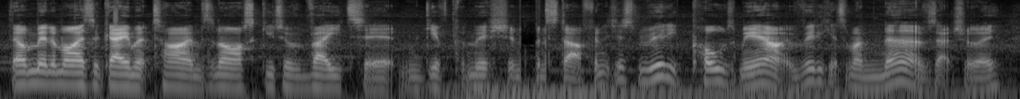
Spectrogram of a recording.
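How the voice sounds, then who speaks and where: A man's voice: medium pitch, pushed and bright, a little hiss or hum. A man with a nasal, flu-stuffed voice, giving casual let's-play commentary with dry, sarcastic asides. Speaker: gaming YouTuber.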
